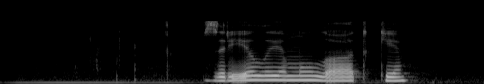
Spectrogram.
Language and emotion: Russian, sad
